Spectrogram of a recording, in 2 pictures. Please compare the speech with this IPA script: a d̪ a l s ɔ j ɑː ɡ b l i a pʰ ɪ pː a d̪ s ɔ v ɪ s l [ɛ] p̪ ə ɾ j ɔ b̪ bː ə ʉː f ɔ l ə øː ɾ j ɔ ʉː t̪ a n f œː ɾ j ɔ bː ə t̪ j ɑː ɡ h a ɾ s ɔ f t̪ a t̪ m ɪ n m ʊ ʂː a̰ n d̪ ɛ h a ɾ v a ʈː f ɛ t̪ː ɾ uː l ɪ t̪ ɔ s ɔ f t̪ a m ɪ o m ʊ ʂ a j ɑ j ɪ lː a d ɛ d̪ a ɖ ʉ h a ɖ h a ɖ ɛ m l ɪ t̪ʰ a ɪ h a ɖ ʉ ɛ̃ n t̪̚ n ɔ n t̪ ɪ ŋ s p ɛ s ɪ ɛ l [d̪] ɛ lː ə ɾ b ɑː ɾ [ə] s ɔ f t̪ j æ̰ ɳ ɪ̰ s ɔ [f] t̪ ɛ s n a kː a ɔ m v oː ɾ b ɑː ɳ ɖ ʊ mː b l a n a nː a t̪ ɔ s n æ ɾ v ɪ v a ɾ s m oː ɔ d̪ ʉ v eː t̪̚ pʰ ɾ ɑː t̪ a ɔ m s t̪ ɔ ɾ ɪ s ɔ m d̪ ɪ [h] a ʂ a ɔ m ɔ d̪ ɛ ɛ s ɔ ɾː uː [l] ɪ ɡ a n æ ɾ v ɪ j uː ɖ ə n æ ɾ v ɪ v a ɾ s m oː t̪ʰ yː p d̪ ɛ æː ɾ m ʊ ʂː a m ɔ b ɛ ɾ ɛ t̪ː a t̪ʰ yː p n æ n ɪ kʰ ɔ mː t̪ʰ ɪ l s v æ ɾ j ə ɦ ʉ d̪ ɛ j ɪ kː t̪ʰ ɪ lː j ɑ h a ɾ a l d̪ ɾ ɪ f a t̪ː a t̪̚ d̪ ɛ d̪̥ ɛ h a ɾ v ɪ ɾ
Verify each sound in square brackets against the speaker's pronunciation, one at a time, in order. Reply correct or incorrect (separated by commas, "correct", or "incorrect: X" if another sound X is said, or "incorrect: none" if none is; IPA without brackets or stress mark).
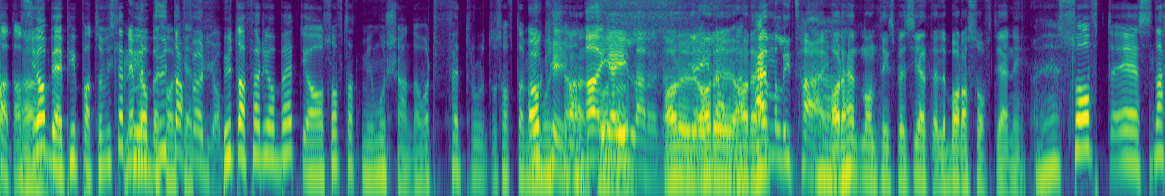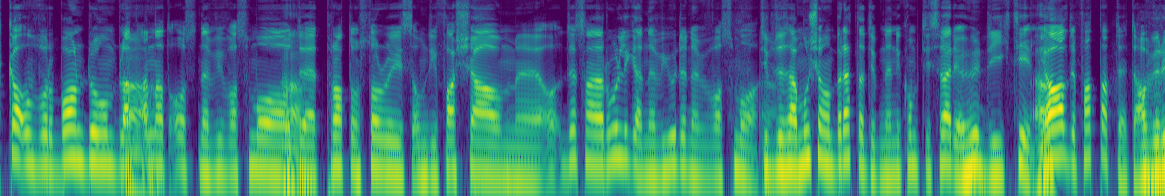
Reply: correct, incorrect: t̪, incorrect: a, correct, incorrect: f, correct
